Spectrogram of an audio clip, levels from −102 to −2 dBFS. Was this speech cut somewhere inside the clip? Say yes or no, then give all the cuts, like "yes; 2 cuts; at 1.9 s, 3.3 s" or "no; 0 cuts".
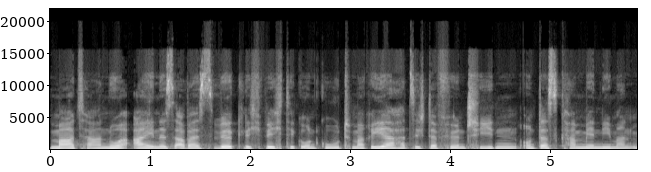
no; 0 cuts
